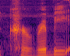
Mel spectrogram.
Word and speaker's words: Caribe: So you could go there beside Super Pola and go to Caribe Express. In English, it is pronounced Carib.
